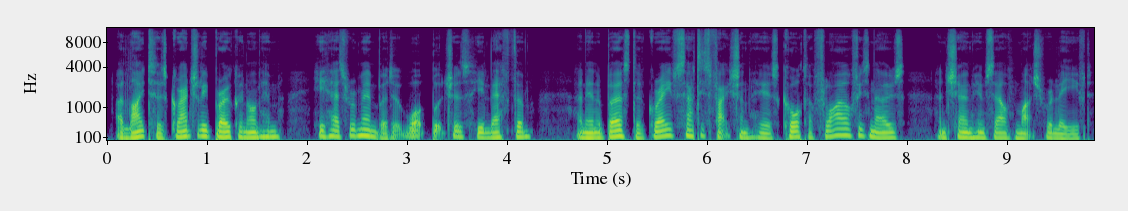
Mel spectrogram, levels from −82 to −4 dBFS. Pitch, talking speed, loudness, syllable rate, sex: 115 Hz, 215 wpm, -20 LUFS, 5.6 syllables/s, male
